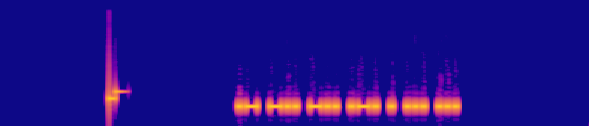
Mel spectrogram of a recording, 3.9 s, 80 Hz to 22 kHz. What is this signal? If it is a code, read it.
Morse code, heard as a keyed tone, about 43 wpm, 700 Hz. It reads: ADDRESS
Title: Sentences from Top 1000 Words - New Word Drill - 45wpm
